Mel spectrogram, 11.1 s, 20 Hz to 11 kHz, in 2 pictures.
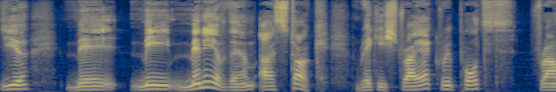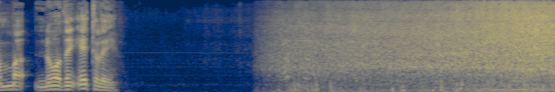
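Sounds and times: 
speech: 0.0 - 6.8
low engine rumble of passing vehicles: 8.1 - 11.1
tires hissing on wet mountain road pavement: 8.1 - 11.1.

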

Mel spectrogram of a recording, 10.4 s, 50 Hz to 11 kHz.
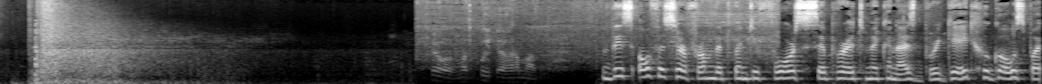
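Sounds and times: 
155mm Paladin howitzer firing in Ukraine: 0.3 - 3.9
speech: 4.9 - 10.4.

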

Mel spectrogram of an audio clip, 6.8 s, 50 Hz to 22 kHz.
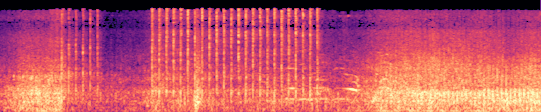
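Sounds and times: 
wind roaring: 0.0 - 6.7
automatic gunfire bursts during maritime anti-terror drill: 1.9 - 4.2
water rushing: 3.4 - 6.7.

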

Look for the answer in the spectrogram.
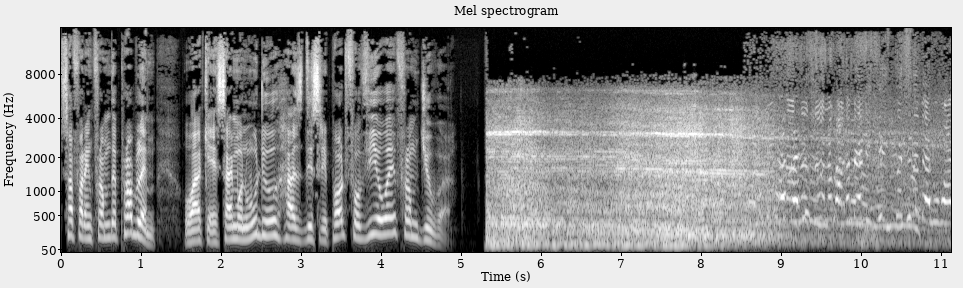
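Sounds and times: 
speech: 0.0 - 5.9
heavy propeller cargo plane engine droning overhead during an airdrop: 5.3 - 11.1.

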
